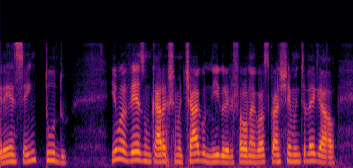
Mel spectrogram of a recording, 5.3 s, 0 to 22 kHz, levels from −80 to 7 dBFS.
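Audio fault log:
4.89–4.93 s, packet loss on an ADPCM call: a hard-edged 10 ms hole, about one packet. The G.722 decoder's predictor then briefly mistracks, so the sound comes back slightly off before settling.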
